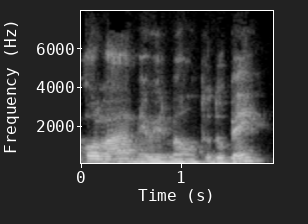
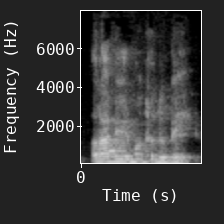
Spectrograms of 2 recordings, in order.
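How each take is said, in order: First: The words come out one at a time. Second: The words are run together at once.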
